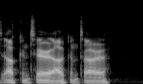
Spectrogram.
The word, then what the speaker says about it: Alcantara: The door panels have been rewrapped with Alcantara. I think that's how you say it. – Yeah. Tara. You hear it both ways. Alcantara.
